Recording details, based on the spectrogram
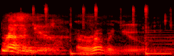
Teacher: Revenue is a beautiful word where the accent falls on the first syllable.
